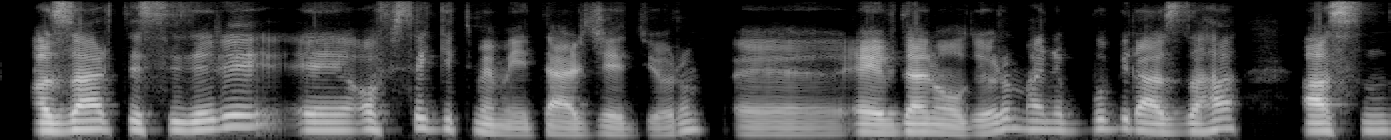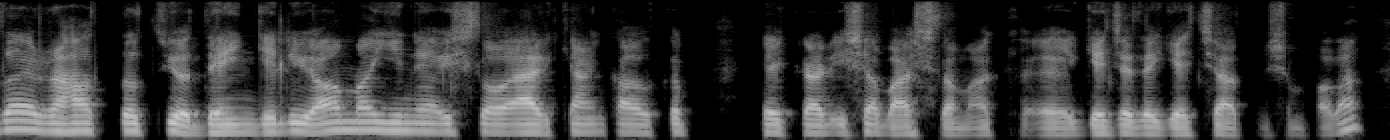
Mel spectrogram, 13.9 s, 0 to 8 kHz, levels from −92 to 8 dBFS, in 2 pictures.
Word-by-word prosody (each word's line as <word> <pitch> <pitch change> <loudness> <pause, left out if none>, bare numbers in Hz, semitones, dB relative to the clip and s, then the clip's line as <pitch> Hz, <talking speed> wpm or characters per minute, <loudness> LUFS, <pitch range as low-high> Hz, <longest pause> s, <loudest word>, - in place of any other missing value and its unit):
Pazartesileri, 145 +3 +5 0.3
eee, 135 -1 +1
ofise 150 +4 -1
gitmemeyi 120 - -3
tercih 90 +1 +1
ediyorum, 95 - -7
eee, 95 - -6 0.5
evden 115 +1 +6
oluyorum. 105 - -1
Hani, 140 -3 -5
bu 160 0 -5
biraz 125 -7 +2
daha 160 +7 +1 0.3
aslında 130 +3 +4
rahatlatıyor, 125 -4 0
dengeliyor 115 +2 0
ama 140 +1 -1
yine, 130 -3 -3
işte, 120 0 -5
o 110 - 0
erken 110 +1 0
kalkıp 110 0 -6 0.4
tekrar 105 -1 -3
işe 110 0 -6
başlamak, 95 -1 -5
eee, 90 0 -7
gece 100 +1 -3
de 100 - 0
geç 95 -1 -5
yatmışım 90 - -8
falan 95 - -9
120 Hz, 135 wpm, -22 LUFS, 105-140 Hz, 0.5 s, evden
